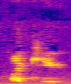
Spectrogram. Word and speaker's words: maquille: maquille Remember, there's no accent on the final E. maquille Very beautiful.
